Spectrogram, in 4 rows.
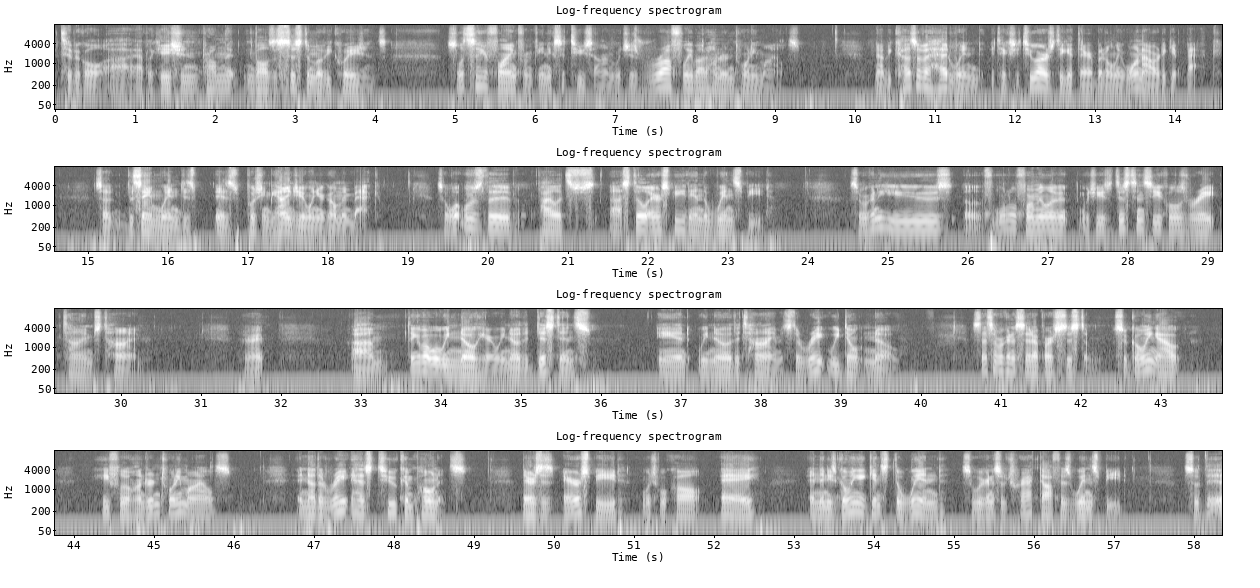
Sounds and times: Speech: 0:00.0 - 0:04.2, 0:04.9 - 0:09.4, 0:10.2 - 0:18.7, 0:19.4 - 0:23.6, 0:24.5 - 0:30.4, 0:31.5 - 0:31.8, 0:32.8 - 0:36.0, 0:36.7 - 0:39.8, 0:40.6 - 0:43.3, 0:44.3 - 0:46.0, 0:46.8 - 0:49.0, 0:49.6 - 0:52.6, 0:53.2 - 0:57.2, 0:57.9 - 0:58.3.

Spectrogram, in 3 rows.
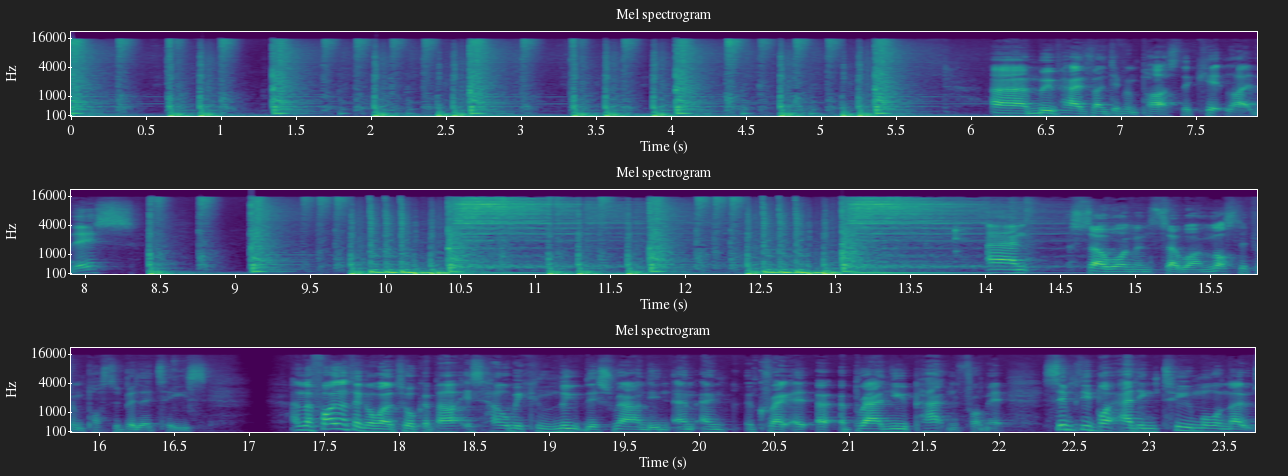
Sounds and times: Snare drum: 0:00.0 - 0:05.7, 0:08.4 - 0:14.8
Bass drum: 0:00.0 - 0:05.8, 0:08.4 - 0:14.7
Drum kit: 0:00.0 - 0:06.4, 0:08.4 - 0:15.3
Speech: 0:06.1 - 0:08.4, 0:14.0 - 0:23.7.

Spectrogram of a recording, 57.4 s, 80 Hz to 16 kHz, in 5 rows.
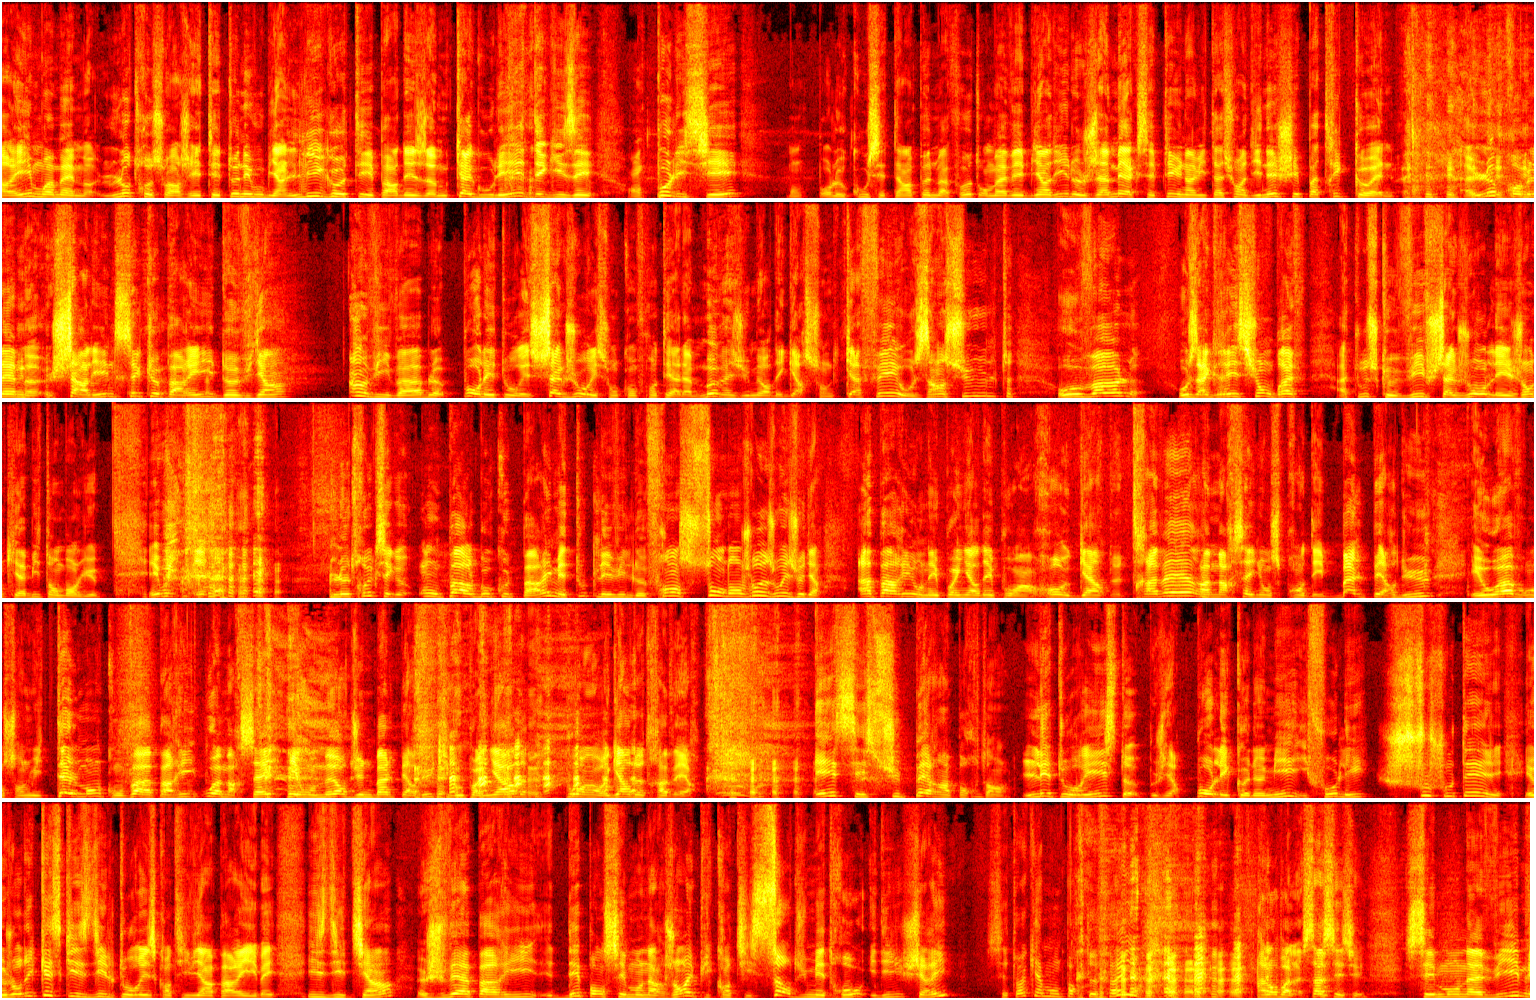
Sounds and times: Speech: 0:00.0 - 0:24.8, 0:25.4 - 0:57.4.

